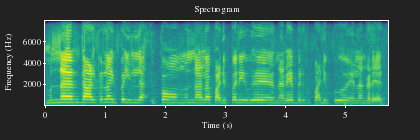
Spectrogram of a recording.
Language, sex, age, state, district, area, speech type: Tamil, female, 60+, Tamil Nadu, Thoothukudi, rural, spontaneous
